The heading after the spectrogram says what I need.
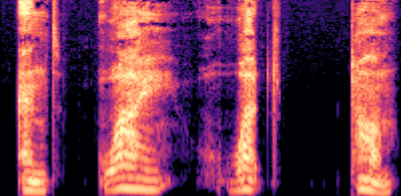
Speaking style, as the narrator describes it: struggled desperately with the question

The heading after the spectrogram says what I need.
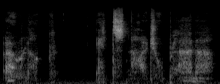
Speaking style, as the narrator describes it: I heard myself whisper

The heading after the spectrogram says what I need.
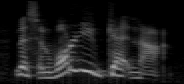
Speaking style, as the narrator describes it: said sharply

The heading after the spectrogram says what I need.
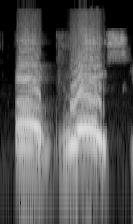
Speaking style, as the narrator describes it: he spat, sickened at the sight of the rat

